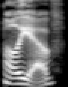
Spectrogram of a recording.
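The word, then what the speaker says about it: Poilievre: Polyv.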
